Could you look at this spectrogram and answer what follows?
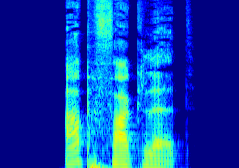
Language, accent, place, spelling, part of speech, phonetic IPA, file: German, Germany, Berlin, abfacklet, verb, [ˈapˌfaklət], De-abfacklet.ogg
- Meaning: second-person plural dependent subjunctive I of abfackeln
